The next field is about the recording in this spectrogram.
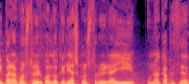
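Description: Speaking with a medium pitch, a man keeps a moderate pace. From western Catalonia. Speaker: basketball coach. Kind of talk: radio talk show interview. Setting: live broadcast from a bar.

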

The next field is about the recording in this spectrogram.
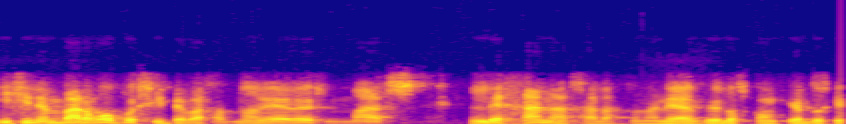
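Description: Very fast delivery from a man, medium in pitch, with ordinary pitch variation. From Spain, Bilbao. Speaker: cellist and early music ensemble director. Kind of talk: radio interview. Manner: halting, with frequent repetitions.

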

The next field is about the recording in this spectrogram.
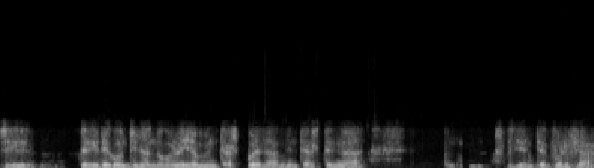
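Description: Very deep and low, this man's voice moves at a moderate pace with ordinary pitch variation. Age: 60s. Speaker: former soup kitchen user, now volunteer. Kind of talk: testimony. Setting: on location at a soup kitchen.

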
